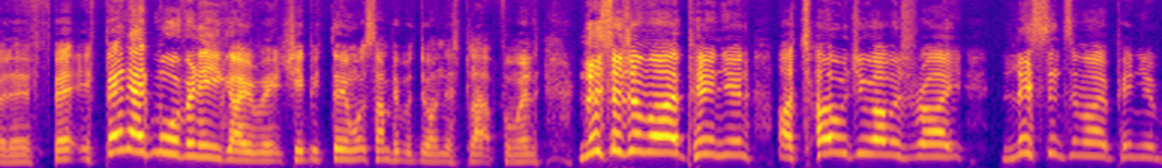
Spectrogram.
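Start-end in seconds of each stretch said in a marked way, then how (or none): 3.9-7.7 put-on high, loud, egotistical pundit bluster. Mocking egotistical pundits on the platform: imitating a loud egotistical pundit. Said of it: "You gotta shout loud, didn't you?".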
